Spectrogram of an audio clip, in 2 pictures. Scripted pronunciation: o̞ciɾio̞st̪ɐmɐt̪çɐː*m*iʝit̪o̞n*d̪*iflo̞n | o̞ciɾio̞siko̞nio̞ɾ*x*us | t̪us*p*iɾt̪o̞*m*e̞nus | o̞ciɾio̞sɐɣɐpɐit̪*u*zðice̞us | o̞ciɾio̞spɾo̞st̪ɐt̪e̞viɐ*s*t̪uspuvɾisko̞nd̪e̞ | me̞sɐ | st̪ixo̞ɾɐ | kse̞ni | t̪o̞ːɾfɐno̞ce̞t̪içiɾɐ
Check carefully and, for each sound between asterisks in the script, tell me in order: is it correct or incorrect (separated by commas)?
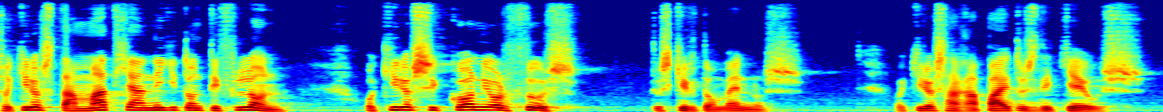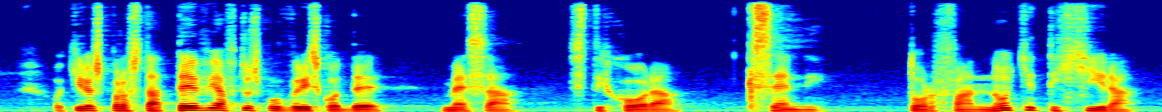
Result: incorrect, incorrect, incorrect, incorrect, correct, correct, incorrect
